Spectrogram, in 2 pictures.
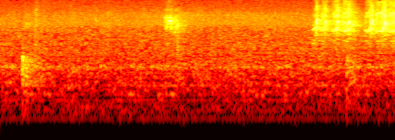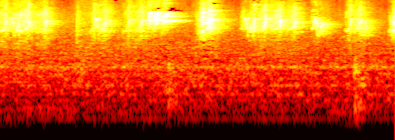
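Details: House sparrows at a farm, quiet at first, then a rapid burst of many chirps crowding together and growing louder over the last six seconds.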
